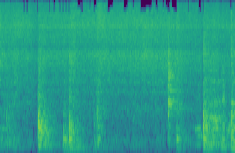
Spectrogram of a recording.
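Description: Dried red chillies and curry leaves sizzle in hot oil for a fish kuzhambu. A utensil scrapes and stirs the pan in repeated bursts over a continuous close frying hiss.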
